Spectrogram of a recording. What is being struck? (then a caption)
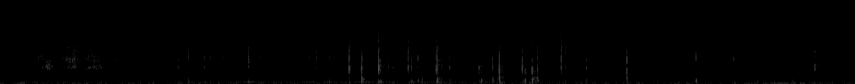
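Paper sticky note pad. A pink pad of paper sticky notes, held flat in one hand, has its top and edges scratched and tapped with long nails. A soft, papery scratching comes first, followed by a run of quick, dry, crisp taps that stop at once, over a faint low hum.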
